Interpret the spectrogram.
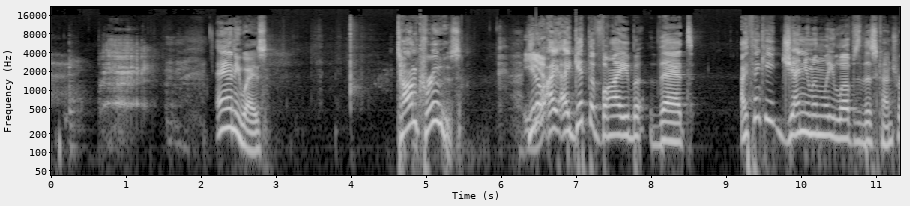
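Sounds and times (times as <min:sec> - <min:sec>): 
drawn-out loud raspy burp: 0:00.3 - 0:01.4
speech: 0:02.2 - 0:03.0, 0:04.6 - 0:05.6, 0:06.3 - 0:08.6, 0:09.2 - 0:11.3.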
